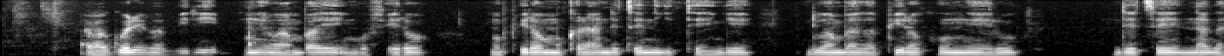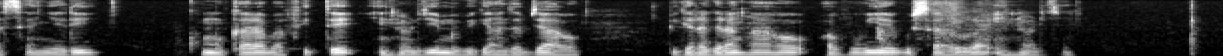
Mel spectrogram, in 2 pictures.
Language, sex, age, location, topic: Kinyarwanda, male, 18-24, Kigali, agriculture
